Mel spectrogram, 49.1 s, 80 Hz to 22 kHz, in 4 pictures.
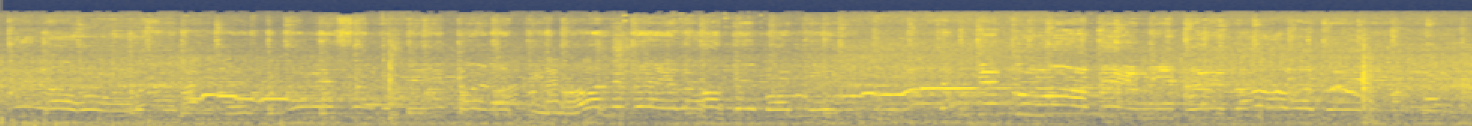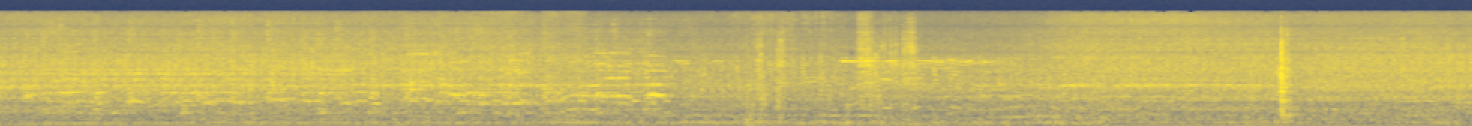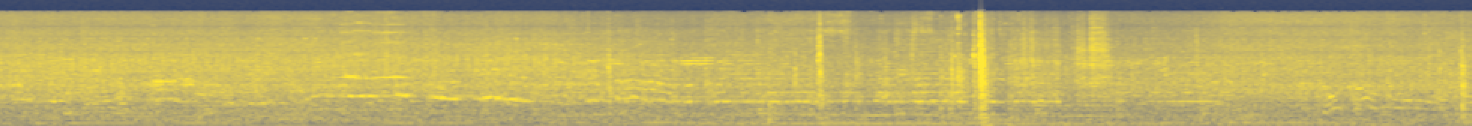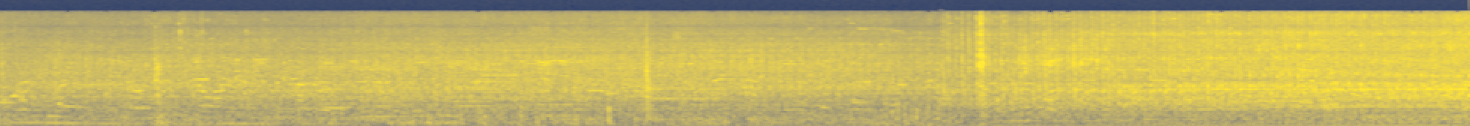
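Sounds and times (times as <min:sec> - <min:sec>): diesel engine running: 0:00.0 - 0:49.0.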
